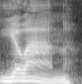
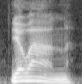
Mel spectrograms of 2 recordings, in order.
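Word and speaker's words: Ioan: get my drift you know uh ion is pronounced yoan oh right and and it's a surname grood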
